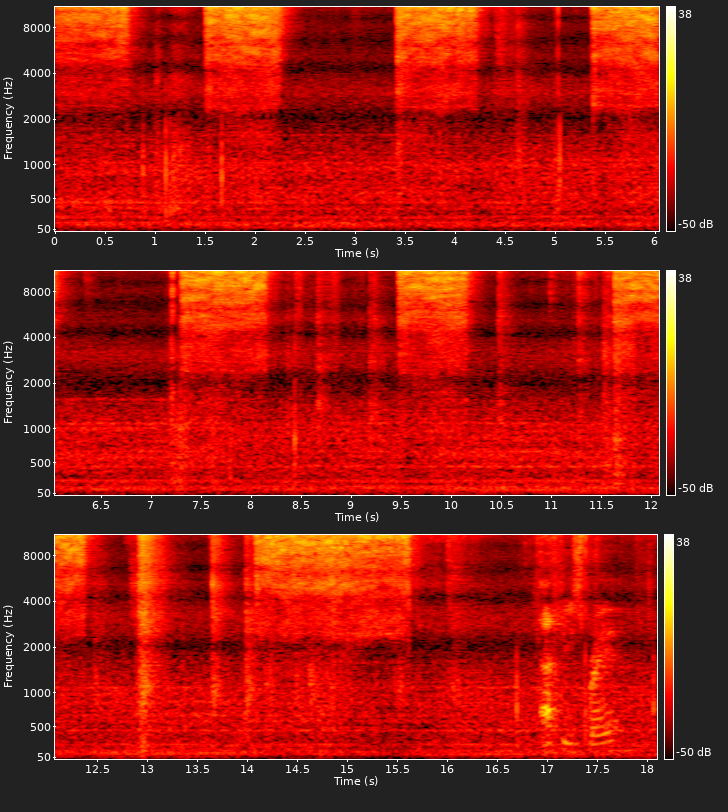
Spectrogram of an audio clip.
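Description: Bursts of coating are sprayed onto a taped, sanded car headlight in a string of short hissing passes, each a second or two long with brief gaps between, close to the microphone.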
